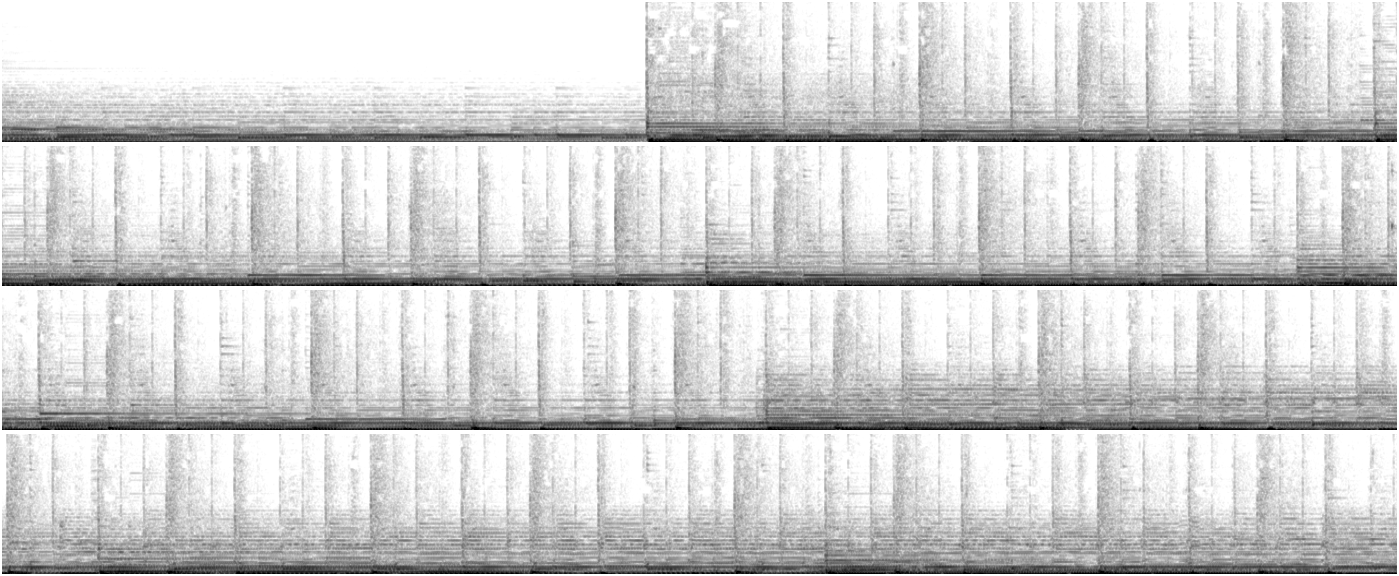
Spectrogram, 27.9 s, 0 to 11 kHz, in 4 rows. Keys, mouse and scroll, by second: 0.2 middle click, 1.6 shift+right click, 2.1 middle click, 3.6-3.9 scroll down 2, 4.1 shift+middle click, 4.5 middle click, 9.9 shift+right click, 9.9 middle click, 10.3 scroll down 1, 10.5 shift+middle click, 11.0 middle click, 11.5 shift+middle click, 12.2 middle click, 15.0 click, 24.9 click.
